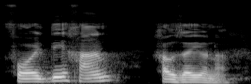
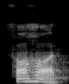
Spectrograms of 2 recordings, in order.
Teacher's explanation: সিলেটি নাগরি ফ বর্ণ ইংরেজি এফ বা ফোনেটিক এফ এর সাথে সামান্য স্ট্রেস যুক্ত হয়ে উচ্চারিত হয়। এটা বাংলা ফ মহাপ্রাণধ্বনি নয়।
